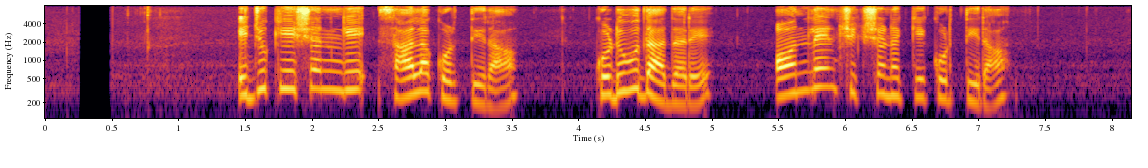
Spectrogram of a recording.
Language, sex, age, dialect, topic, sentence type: Kannada, female, 56-60, Coastal/Dakshin, banking, question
